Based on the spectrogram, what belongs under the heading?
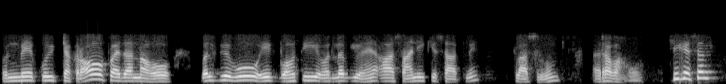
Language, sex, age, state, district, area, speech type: Urdu, male, 45-60, Uttar Pradesh, Rampur, urban, conversation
